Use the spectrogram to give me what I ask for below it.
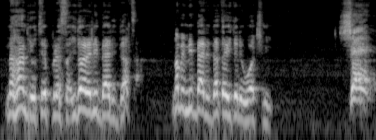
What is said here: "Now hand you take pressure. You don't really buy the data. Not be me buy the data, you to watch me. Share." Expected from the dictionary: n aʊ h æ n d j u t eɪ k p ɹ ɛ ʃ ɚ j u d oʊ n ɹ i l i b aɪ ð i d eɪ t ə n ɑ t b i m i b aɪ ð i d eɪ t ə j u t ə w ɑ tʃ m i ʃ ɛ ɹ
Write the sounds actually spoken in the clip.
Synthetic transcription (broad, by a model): n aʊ h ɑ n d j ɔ t eɪ k p ɹ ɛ s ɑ j u d oʊ n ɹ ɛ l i b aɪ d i d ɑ t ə n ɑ b i m i b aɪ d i d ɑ t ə j u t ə w ɑ tʃ m i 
